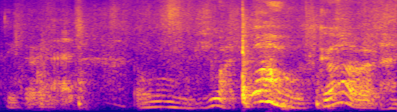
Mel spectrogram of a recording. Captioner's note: moaning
